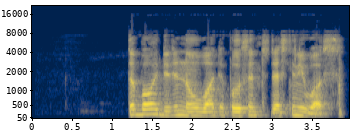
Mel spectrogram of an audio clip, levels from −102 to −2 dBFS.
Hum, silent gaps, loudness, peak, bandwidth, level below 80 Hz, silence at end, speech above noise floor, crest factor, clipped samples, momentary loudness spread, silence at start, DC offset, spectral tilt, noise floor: none; none; -14 LUFS; 0 dBFS; 8.2 kHz; -54 dBFS; 0.1 s; 66 dB; 16 dB; under 0.1%; 5 LU; 1.2 s; under 0.1%; -5 dB/octave; -79 dBFS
